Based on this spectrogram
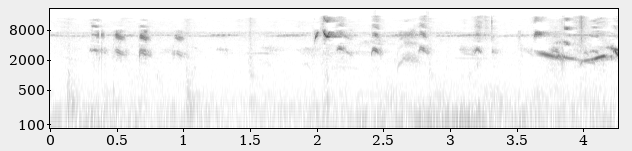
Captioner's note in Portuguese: trinca ferro cantando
